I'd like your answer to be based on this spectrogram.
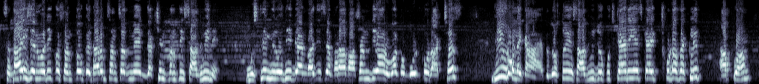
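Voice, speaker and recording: A man's voice: very high voice, brisk, a little hiss or hum, rough recording. A man presenting news in an informal, explanatory way, talking straight to viewers and often rephrasing his points.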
